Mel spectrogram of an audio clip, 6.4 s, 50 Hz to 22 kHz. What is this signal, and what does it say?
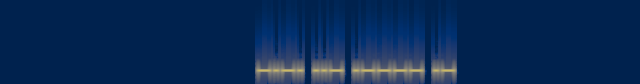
Morse code, heard as a keyed tone, about 32 wpm, 700 Hz. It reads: CU1A
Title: DXCC-100 Call Signs - 4 Characters - Repeated 3x - 30wpm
